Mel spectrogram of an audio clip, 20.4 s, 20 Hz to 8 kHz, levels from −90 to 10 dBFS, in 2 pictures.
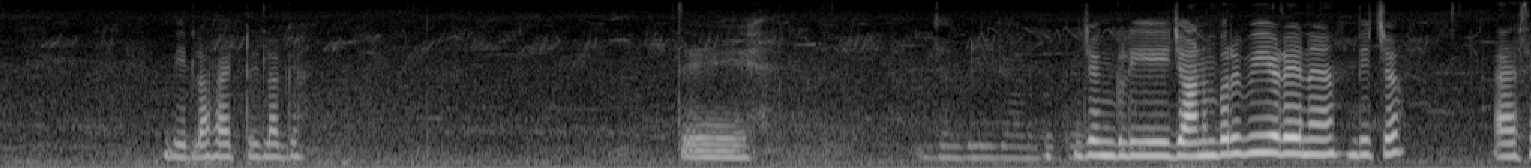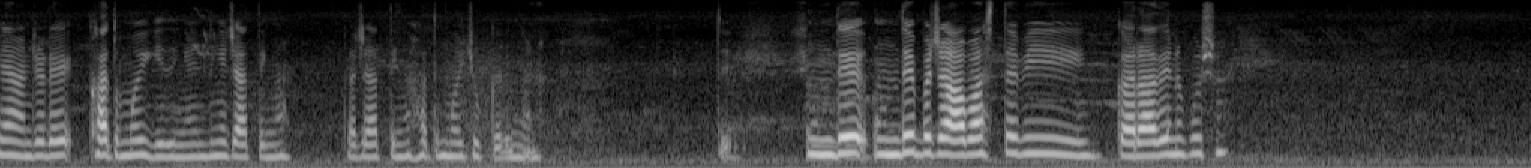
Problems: background sounds at intervals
